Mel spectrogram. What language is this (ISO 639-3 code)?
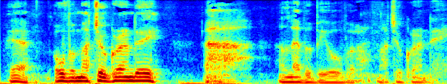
cym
